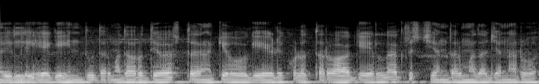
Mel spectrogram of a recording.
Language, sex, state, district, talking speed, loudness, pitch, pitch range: Kannada, male, Karnataka, Shimoga, 155 wpm, -15 LUFS, 105 Hz, 100-105 Hz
